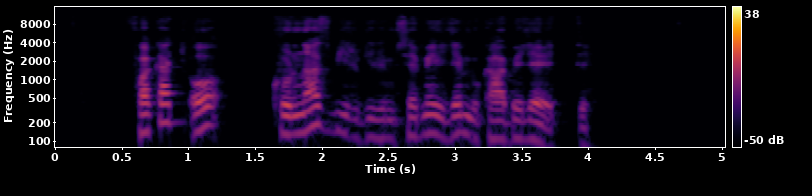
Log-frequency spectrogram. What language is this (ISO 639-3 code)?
tur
